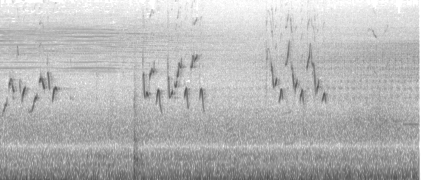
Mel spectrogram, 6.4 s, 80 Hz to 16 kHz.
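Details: Carolina wren at Tattnall Square Park on July 29, 2015, giving three quick bursts of bright, rolling, slurred notes about a second apart, over a steady low rumble of distant traffic.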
